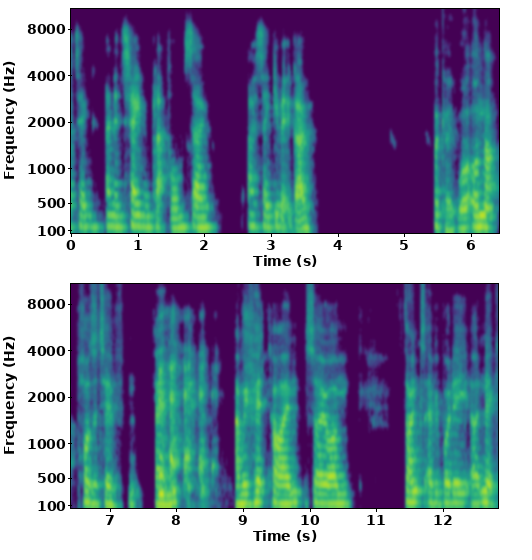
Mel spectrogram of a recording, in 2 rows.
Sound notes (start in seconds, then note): 7.7 chuckles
